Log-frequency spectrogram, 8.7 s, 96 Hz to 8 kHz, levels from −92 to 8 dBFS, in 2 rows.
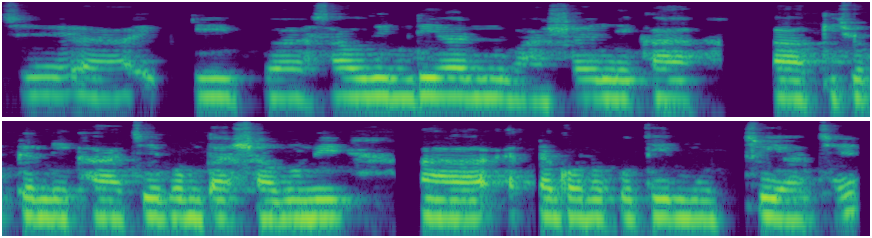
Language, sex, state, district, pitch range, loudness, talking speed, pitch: Bengali, female, West Bengal, North 24 Parganas, 195-210 Hz, -17 LUFS, 140 wpm, 205 Hz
